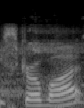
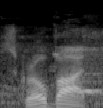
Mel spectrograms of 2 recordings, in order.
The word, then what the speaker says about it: Scobot: um this is scobot scobot I think the first time I call one of your games I pronounce it scobo with a soft T nice so thanks for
